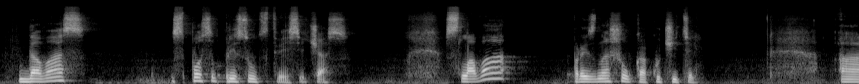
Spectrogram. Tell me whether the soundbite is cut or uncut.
cut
